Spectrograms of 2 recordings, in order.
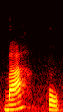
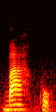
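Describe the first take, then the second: First: "barco" as bar, pause, co; split into syllables. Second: Said in the usual way. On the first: Shown as a demonstration. Teacher separating R from C, "barco" in two syllables. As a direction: break "barco" between r and c. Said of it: "Eu separei o R do C". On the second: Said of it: "vamos pegar essas três palavras".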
